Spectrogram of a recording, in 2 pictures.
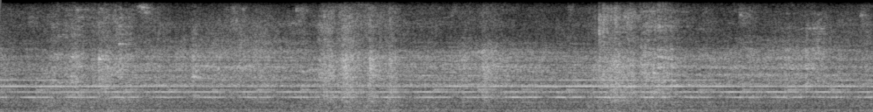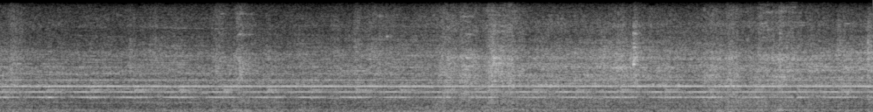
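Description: A crossing bell rings rapidly and without pause.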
